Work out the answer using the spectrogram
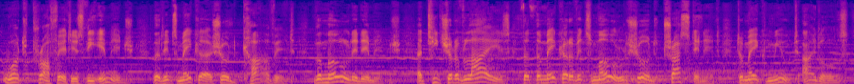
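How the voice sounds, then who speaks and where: A man giving a solemn, dramatic scripture reading in a measured, weighty, declamatory manner. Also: medium pitch, very animated. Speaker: audio Bible reader. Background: music under the reading.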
